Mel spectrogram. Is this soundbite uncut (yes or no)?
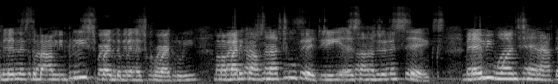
no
